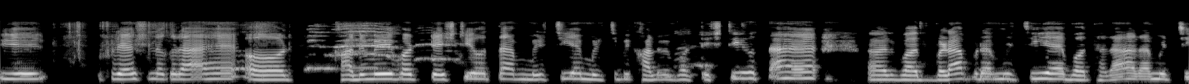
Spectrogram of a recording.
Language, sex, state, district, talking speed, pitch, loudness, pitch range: Hindi, female, Bihar, Purnia, 160 wpm, 240 Hz, -17 LUFS, 215-255 Hz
